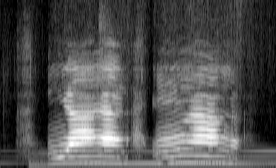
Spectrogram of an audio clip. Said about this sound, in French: Ce sont des cris de bébé. Kiki court vers la chambre de ses parents et trouve un petit bout de chou dans les bras de maman.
